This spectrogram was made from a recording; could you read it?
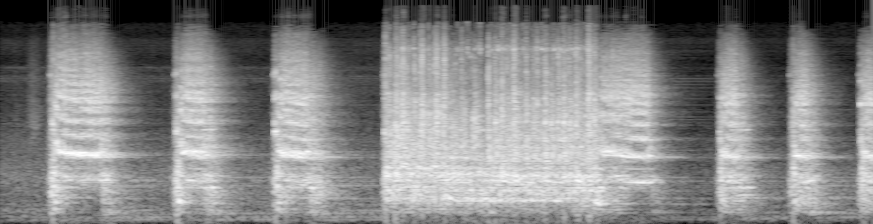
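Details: Three-phase air compressor run with its oil drained during a teardown, owner thinks a rod went: short start-stop bursts with harsh squealing, then a long heavy grind as the dry pump binds; pump seizing from oil starvation.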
